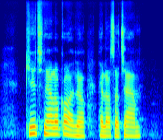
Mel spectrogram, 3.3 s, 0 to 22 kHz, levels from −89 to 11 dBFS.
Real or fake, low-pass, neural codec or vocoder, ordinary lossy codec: fake; none; codec, 44.1 kHz, 7.8 kbps, DAC; none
